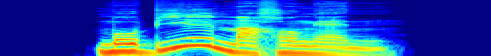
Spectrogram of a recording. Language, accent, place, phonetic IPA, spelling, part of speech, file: German, Germany, Berlin, [moˈbiːlˌmaxʊŋən], Mobilmachungen, noun, De-Mobilmachungen.ogg
- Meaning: plural of Mobilmachung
